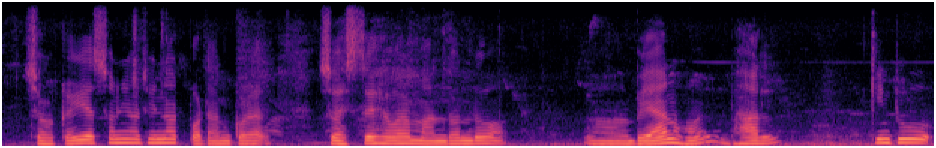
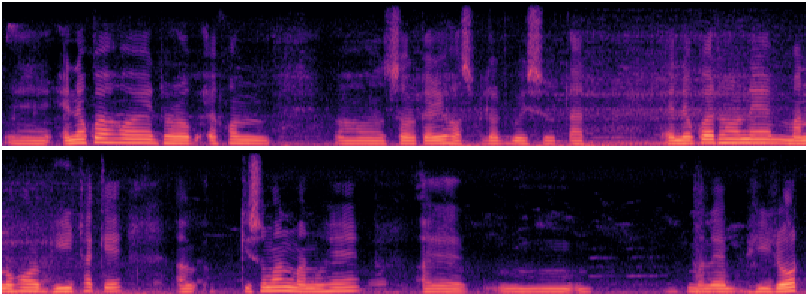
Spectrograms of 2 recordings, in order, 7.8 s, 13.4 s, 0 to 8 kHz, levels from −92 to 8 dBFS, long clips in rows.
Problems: constant background noise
